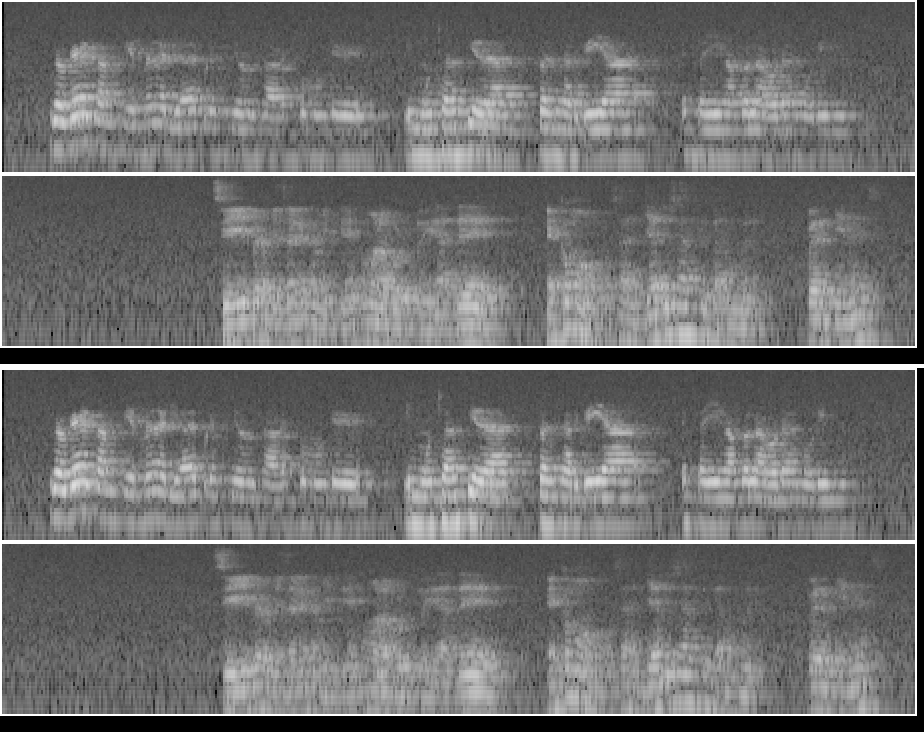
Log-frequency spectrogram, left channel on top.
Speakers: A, on the right; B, on the left.
A: Creo que también me daría depresión, ¿sabes? Como que, y mucha ansiedad pensar que ya está llegando la hora de morirme.
B: Sí, pero piensa que también tienes como la oportunidad de... Es como, o sea, ya tú sabes que te vas a morir, pero tienes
